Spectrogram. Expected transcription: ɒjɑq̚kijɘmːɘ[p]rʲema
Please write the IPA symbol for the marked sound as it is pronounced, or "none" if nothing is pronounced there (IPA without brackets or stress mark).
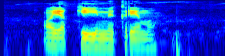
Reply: k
